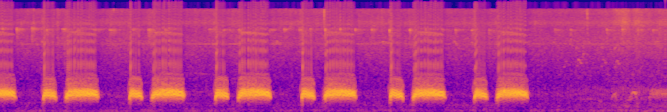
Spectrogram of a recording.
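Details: Spotted dove (tekukur) used to lure wild birds: a rapid series of about seven paired notes over eight seconds, each a short clipped coo followed by a longer mellow coo, then silence.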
